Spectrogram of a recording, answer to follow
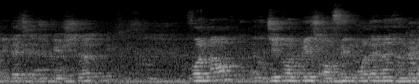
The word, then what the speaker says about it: GCompris: And so basically SS silent, so we have pronounced it gCompre, and it's educational software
